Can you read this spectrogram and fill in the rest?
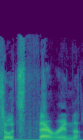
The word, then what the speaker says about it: Theron: No, and it's Theron, like Heron, like the bird.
